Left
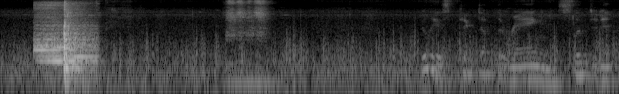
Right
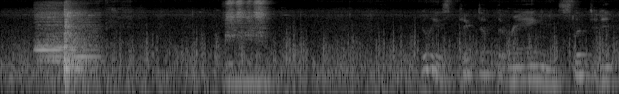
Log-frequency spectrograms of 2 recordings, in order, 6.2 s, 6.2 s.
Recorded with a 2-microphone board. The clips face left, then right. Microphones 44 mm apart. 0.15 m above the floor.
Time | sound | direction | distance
0.3 | breaking glass | 80° left | 0.6 m
2.2 | writing | 65° right (ahead or behind) | 4 m
4.2 | a man speaking | centre (ahead or behind) | 1.6 m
